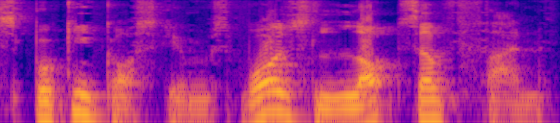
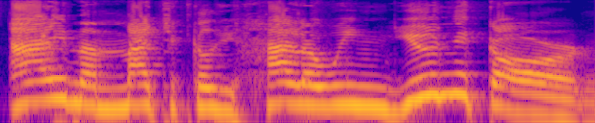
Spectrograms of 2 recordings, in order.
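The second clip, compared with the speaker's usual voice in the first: loud, high-pitched proud announcement; Peppa; 14 semitones higher, 6 dB louder than usual. A narrator's reading. Peppa revealing her unicorn costume, high loud voice. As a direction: announce it big in a little-pig voice. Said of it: "said Peppa".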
